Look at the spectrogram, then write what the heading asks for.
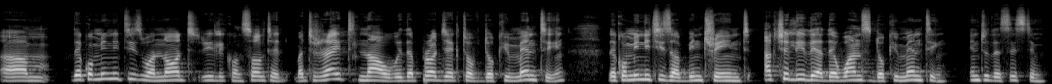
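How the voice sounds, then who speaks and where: A Kenyan woman speaking as a conference panelist, explaining in a measured way with some pauses and fillers. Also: lowish voice. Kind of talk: panel discussion.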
